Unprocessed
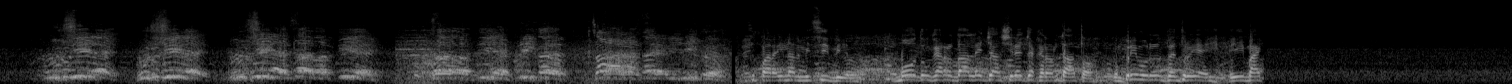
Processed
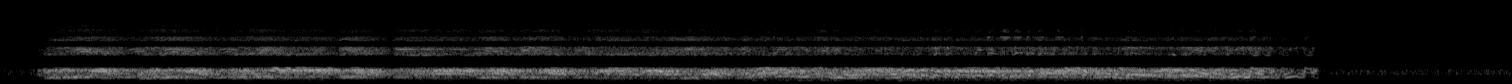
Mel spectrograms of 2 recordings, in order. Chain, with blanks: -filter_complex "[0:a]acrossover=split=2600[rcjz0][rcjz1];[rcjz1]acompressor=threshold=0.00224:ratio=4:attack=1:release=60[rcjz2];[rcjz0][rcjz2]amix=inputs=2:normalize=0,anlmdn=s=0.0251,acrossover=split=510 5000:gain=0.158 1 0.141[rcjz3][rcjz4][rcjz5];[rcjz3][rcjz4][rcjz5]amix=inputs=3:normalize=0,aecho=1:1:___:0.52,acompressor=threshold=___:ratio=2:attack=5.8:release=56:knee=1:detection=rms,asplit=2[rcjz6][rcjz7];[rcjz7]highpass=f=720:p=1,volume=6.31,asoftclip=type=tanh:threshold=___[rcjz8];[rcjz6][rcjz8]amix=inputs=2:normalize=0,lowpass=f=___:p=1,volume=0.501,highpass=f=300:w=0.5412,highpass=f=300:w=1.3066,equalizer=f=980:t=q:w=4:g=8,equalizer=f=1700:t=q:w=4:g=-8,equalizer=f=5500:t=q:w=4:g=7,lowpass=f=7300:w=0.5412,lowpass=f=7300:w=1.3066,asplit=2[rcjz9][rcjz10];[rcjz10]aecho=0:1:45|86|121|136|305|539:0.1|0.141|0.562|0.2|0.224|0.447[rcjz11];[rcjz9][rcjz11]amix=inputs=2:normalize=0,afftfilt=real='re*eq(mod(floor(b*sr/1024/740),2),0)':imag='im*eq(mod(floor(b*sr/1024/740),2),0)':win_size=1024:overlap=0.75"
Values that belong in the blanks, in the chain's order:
6.2, 0.01, 0.0501, 2300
